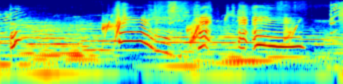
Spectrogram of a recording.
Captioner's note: caterpillar noises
